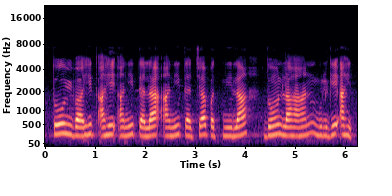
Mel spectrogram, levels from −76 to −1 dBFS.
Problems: constant background noise, background conversations at intervals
